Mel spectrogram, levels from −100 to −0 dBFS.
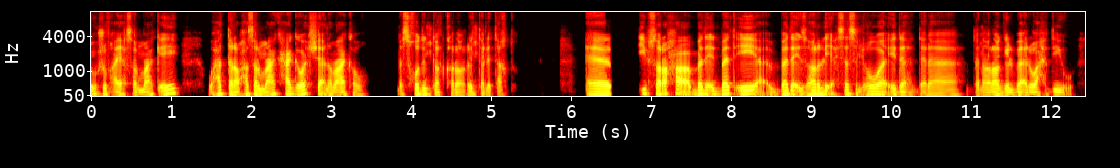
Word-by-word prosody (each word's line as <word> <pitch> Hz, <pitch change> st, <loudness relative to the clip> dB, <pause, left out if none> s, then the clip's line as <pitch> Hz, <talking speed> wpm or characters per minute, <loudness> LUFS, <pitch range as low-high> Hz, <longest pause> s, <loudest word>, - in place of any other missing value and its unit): وشوف 110 Hz, -2 st, -4 dB
هيحصل 100 Hz, 0 st, -1 dB
معاك 100 Hz, +5 st, -3 dB
إيه، 155 Hz, +6 st, 0 dB, 0.3 s
وحتى 125 Hz, +2 st, -2 dB
لو 100 Hz, -, +4 dB
حصل 120 Hz, +2 st, 0 dB
معاك 105 Hz, +5 st, +1 dB
حاجة 120 Hz, -2 st, +2 dB
وحشة 135 Hz, +5 st, +2 dB
أنا 100 Hz, -, -3 dB
معاك 95 Hz, 0 st, +1 dB
أهو، 85 Hz, 0 st, -8 dB, 0.4 s
بس -, -, -2 dB
خُد 120 Hz, -1 st, +1 dB
أنت 110 Hz, -2 st, -4 dB
القرار، 85 Hz, -1 st, -4 dB
أنت 100 Hz, +1 st, -6 dB
اللي -, -, -4 dB
تاخدُه"، -, -, -12 dB, 0.9 s
آآ 115 Hz, +1 st, +5 dB, 0.4 s
دي -, -, +1 dB
بصراحة -, -, +4 dB
بدأت 125 Hz, -1 st, +2 dB
بقي 135 Hz, +4 st, +3 dB
ت 135 Hz, -, -13 dB
إيه، 130 Hz, +2 st, +3 dB
بدأ 120 Hz, +4 st, +1 dB
يظهر 115 Hz, +5 st, +1 dB
لي 120 Hz, -, 0 dB
إحساس 125 Hz, 0 st, -2 dB
اللي 95 Hz, +1 st, -8 dB
هو 110 Hz, +1 st, +2 dB
إيه 110 Hz, -, -2 dB
ده، 100 Hz, -2 st, 0 dB
ده 90 Hz, 0 st, -7 dB
أنا 85 Hz, -1 st, -5 dB
ده 95 Hz, -, -6 dB
أنا 95 Hz, 0 st, -2 dB
راجل 100 Hz, -1 st, +1 dB
بقى 105 Hz, 0 st, +1 dB
لوحدي 95 Hz, +1 st, -2 dB
و -, -, -12 dB
105 Hz, 205 wpm, -24 LUFS, 95-120 Hz, 0.9 s, آآ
